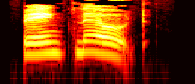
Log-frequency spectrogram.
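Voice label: "bank note", British English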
